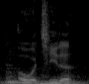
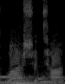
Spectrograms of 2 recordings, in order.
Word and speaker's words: Ouachita: washington sports digital network i've heard people say oh a cheetah oh wichita oh a cheetah is it pronounced searching for washi at a baptist university back in texas everybody pronounces it wichita but really it's ouachita washington washington how would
